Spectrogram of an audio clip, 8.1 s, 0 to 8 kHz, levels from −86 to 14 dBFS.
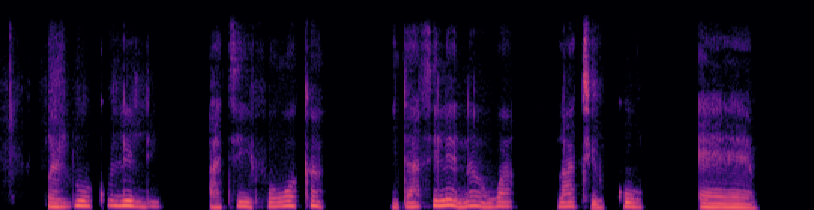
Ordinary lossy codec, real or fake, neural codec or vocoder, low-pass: none; real; none; 7.2 kHz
